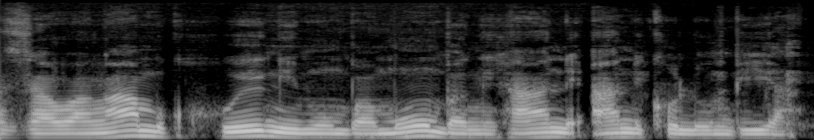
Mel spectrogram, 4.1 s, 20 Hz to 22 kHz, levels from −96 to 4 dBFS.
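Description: Nothing here calls for attention, since the speech comes through without any audible technical fault anywhere in the recording.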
